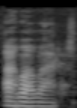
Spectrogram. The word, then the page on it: awawar: Wamesa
